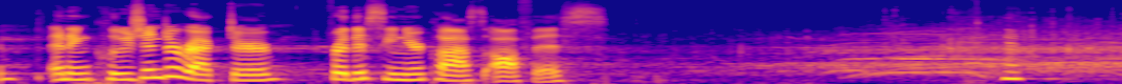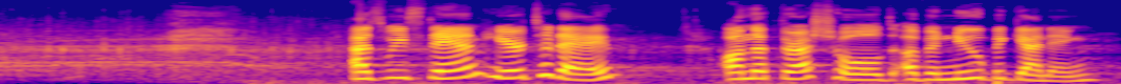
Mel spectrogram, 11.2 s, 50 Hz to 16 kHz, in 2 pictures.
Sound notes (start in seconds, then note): 3.3 cheering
